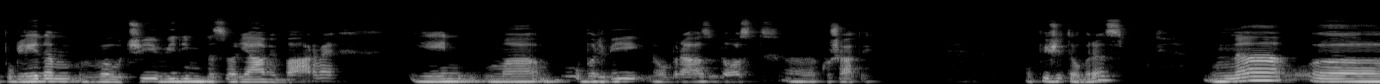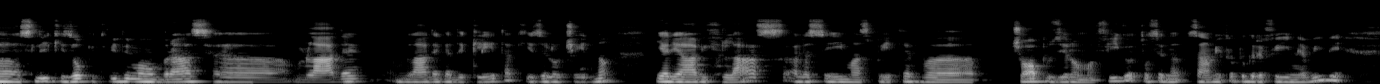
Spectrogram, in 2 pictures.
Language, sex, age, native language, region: Slovenian, male, 50-59, Slovenian, Central Slovenia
